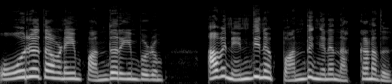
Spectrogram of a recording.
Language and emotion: Malayalam, disgusted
